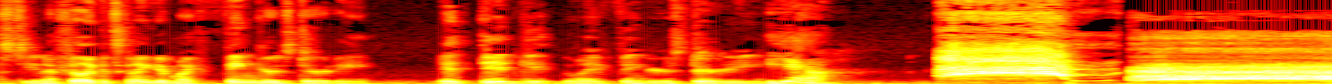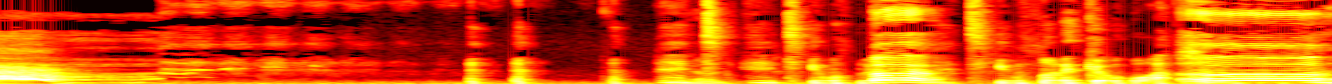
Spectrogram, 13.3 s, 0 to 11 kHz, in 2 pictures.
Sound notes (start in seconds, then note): 4.6 screams; 12.5 upset moaning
